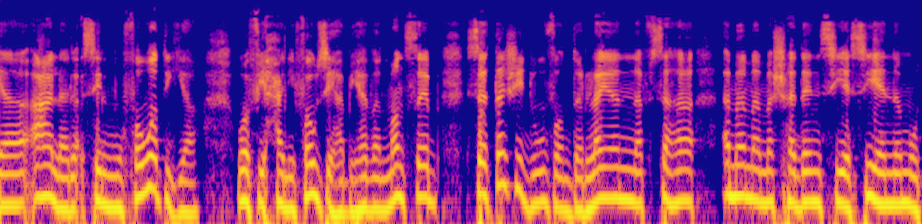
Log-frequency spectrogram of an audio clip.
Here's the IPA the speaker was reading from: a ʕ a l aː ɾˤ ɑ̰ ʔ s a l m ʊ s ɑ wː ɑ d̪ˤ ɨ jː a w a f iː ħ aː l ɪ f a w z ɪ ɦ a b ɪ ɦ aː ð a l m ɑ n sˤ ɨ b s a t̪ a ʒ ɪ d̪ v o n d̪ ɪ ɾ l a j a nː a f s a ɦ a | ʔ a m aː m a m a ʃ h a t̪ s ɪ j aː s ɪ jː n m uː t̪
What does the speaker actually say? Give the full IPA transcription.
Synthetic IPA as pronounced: a ʕ a l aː ɾˤ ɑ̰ ʔ s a l m ʊ f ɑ wː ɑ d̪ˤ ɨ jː a w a f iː ħ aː l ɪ f a w z ɪ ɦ a b ɪ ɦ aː ð a l m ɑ n sˤ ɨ b s a t̪ a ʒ ɪ d̪ v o n d̪ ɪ ɾ l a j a nː a f s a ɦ a | ʔ a m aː m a m a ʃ h a d̪ s ɪ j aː s ɪ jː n m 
